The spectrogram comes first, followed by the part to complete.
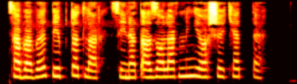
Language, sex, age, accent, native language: Uzbek, female, 18-24, Farg'ona, Uzbek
